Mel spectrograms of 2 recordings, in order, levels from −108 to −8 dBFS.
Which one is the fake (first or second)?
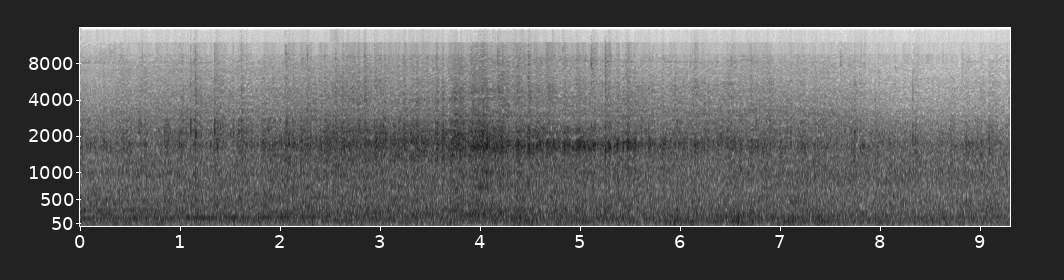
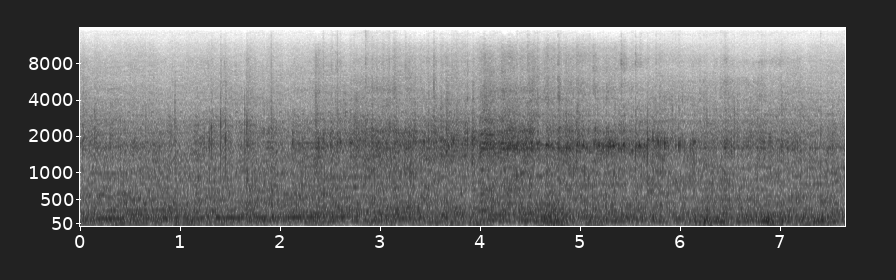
second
